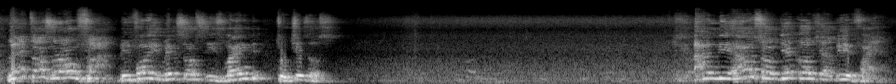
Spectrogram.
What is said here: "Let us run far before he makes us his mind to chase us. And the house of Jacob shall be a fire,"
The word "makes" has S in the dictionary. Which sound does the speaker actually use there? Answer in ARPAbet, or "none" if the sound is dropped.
S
